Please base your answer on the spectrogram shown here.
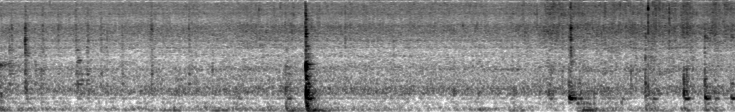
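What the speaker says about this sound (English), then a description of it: "So guys, in goes the garlic. That's the garlic." Garlic sautés in a pan with onions for tomato soup, a faint, steady sizzle with an occasional sharp clink of a utensil against the pan.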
